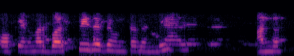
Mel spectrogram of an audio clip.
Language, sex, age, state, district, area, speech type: Telugu, female, 30-45, Andhra Pradesh, Vizianagaram, urban, conversation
